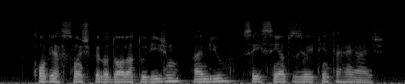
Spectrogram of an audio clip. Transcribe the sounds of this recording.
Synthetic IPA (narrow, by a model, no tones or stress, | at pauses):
kõveɾsõj̃ʃpelʊd̪ɔlaɾt̪uɾiʒmʊamiwsejsẽnt̪ʊziojt̪ẽnt̪ɐɦeajs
